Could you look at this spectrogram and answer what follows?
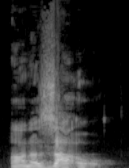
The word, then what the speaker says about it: anazao: Therefore, there is a specific word in the New Testament for revival, and that word is anazao. And it's spelled, I'll use English letters for you. It is spelled A-N-A-Z-A-O.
